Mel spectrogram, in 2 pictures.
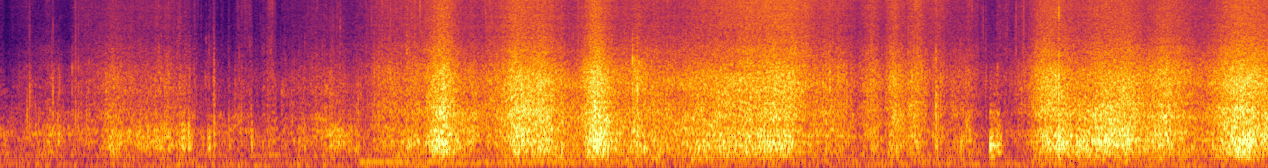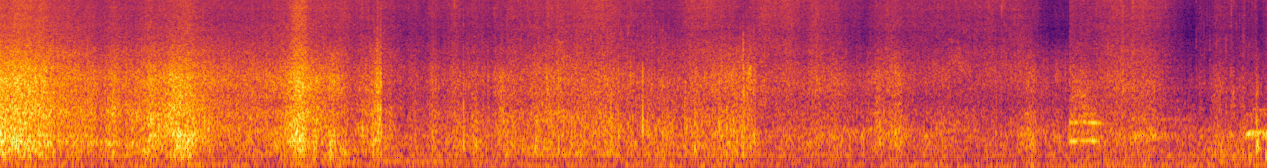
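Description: Soil poured from sacks into a plastic-lined tray, a rushing hiss that swells and fades in several waves. Near the end it gives way to a softer rustle of hands mixing wood shavings into the soil.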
